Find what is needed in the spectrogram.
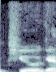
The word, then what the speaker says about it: Puig: And we're going to see if it pays, you know, dividend, especially, you know, especially everyone is on fire with the Ricky Puig and I can't even say his name right.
